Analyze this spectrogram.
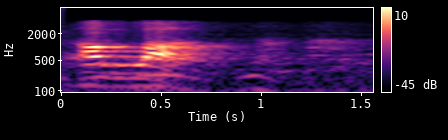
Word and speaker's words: الله: اللام في اللام دي الله ولذلك لفظ الجلالة في كم حرف أربع خمسة حروف لأنه عندك إيه في الكتاب يعني ألف ولمين تمام كده وفي الحقيقة ما ننطقش بلمين بننطق بلام واحدة مشددة الله الله زي تقول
